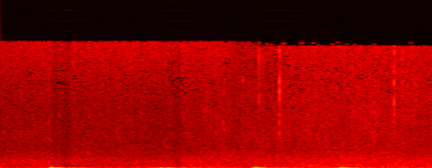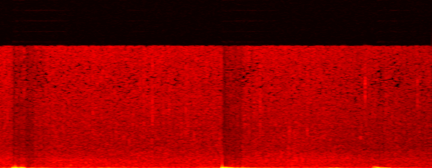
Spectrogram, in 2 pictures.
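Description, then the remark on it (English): Deep, heavy thumps of geothermal gas bursting underwater in Black Sand Pool, Yellowstone National Park, repeat roughly once a second, each followed by a rushing, hissing surge of bubbles breaking the surface, loud with no voices. “The thumps are followed by a rush of bubbles on the surface of the pool.”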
